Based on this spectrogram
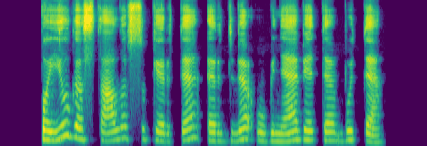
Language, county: Lithuanian, Vilnius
